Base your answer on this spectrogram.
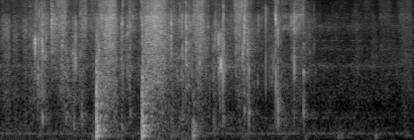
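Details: Pit bull named Ace devouring dried shrimp indoors in a small room, with loud crunching bites near the first and second marks and a softer one shortly after, then quieter wet chewing that fades out.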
